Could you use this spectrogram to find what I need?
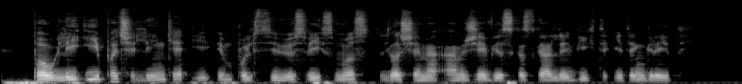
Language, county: Lithuanian, Panevėžys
